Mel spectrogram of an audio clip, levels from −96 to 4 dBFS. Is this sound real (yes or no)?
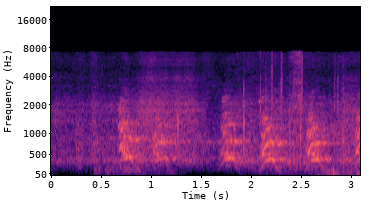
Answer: yes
